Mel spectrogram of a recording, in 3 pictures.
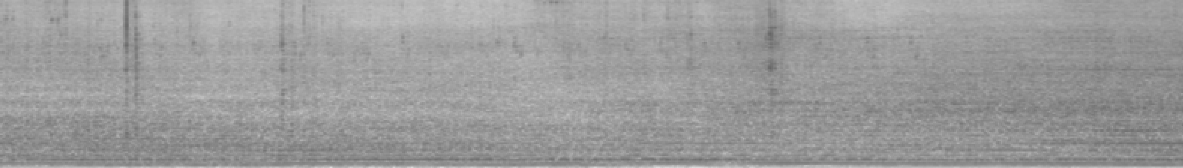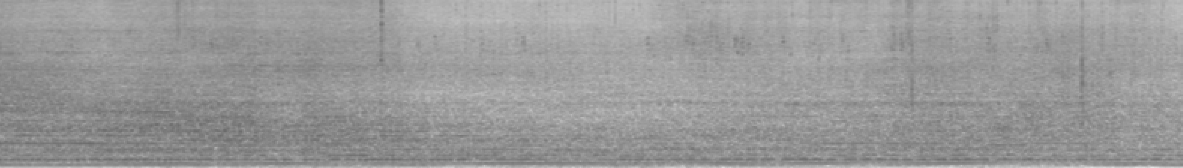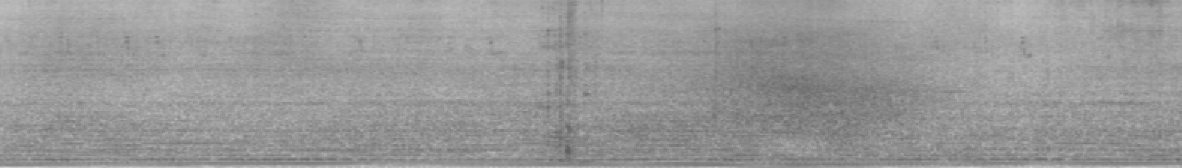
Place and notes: Morasko - lawn-mowing
a man mowing a lawn on a tractor. engine roar, clatter of stick and rocks hitting the blade. birds take over as soon as he leaves.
